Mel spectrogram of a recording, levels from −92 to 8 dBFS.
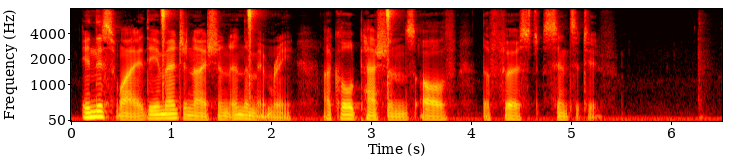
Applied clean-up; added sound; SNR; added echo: none; Rattle (instrument); 2 dB; none.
